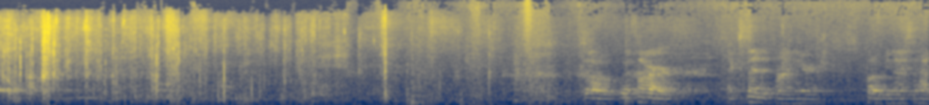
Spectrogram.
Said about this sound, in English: They're passing out the paper.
